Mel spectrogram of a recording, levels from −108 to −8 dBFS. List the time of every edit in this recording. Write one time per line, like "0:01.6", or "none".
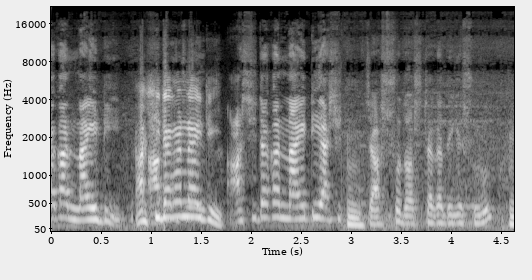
0:02.9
